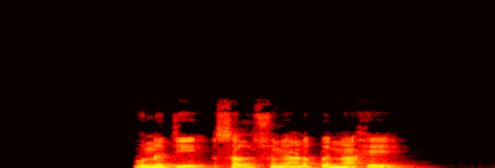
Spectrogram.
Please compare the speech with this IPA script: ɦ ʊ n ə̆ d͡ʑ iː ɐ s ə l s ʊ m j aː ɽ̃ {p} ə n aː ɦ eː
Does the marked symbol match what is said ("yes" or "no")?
yes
